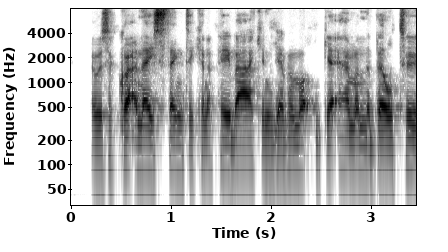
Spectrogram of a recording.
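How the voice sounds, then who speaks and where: A man with a Scottish accent against a quiet background. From Scotland. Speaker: country singer. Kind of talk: interview.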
